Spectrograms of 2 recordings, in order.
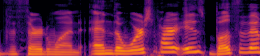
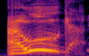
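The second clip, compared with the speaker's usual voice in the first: short, loud zombie grunt; zombie noise; 11 semitones higher, 6 dB louder than usual. Pretend. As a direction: groan it out like a goofy zombie. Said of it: "Zombie noise".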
